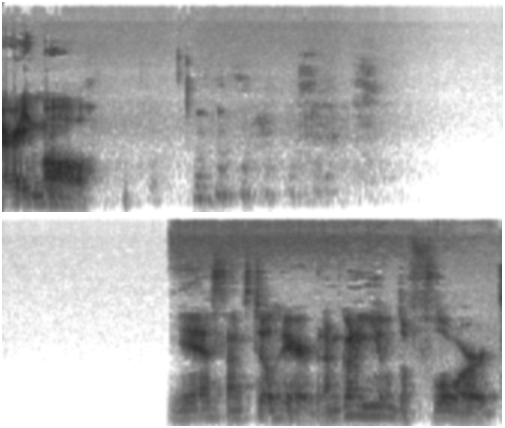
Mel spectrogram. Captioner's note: laughter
